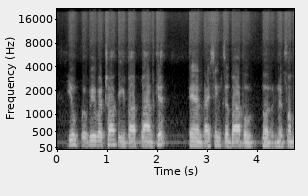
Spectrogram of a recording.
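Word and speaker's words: Warnke: Now you we were talking about Vanka and I think the babble for Montgo and first of all is the combination of Vanka W A R N K E his first name was Christian.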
